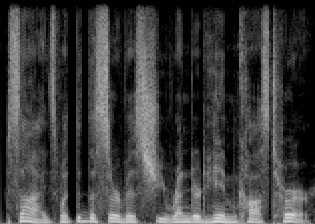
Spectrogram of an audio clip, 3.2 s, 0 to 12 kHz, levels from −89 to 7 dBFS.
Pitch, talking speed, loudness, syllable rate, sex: 145 Hz, 190 wpm, -16 LUFS, 5.3 syllables/s, male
